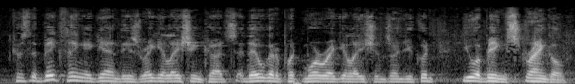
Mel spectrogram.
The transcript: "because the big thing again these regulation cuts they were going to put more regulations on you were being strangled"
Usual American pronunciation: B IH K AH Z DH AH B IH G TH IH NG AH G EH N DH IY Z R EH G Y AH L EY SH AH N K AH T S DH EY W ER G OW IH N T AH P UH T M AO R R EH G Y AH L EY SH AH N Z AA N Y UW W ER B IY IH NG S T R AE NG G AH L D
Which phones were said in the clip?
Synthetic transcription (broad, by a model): K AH Z DH AH B IH G TH IH NG AH G EH N DH IY Z R EH G Y AH L EY SH AH N K AH T S DH EY W ER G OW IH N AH P UH T M AO R R EH G Y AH L EY SH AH N Z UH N Y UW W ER B IY IH NG S T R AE NG G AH L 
